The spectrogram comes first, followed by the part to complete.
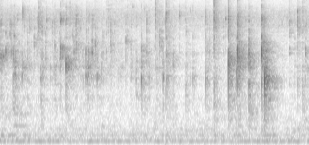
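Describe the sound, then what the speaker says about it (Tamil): Mustard seeds and fenugreek sizzle in hot oil in a pan for a tamarind kulambu, a soft continuous hiss broken by quick, sharp crackles and pops from close by. "கடுகு சேர்த்துக்கலாம்."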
